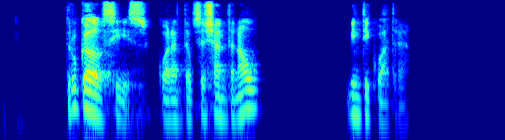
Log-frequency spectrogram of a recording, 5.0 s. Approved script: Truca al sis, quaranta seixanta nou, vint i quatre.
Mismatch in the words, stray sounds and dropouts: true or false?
false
